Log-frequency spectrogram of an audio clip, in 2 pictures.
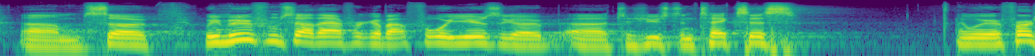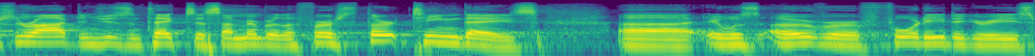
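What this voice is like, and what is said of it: Mixed Southern US and South African accent. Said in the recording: “I know my accent's all over the place. I'm originally from North Carolina ... I was really southern ... moved to South Africa a number of years ago ... so my accent now is thoroughly mixed up.”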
